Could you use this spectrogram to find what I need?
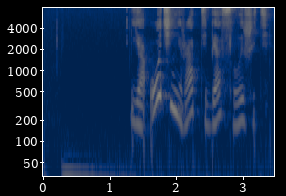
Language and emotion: Russian, positive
